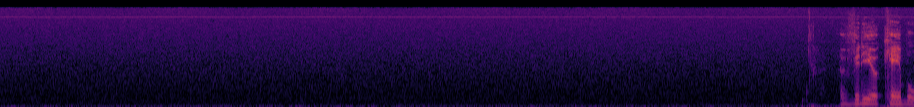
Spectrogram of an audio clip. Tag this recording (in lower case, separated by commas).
speech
